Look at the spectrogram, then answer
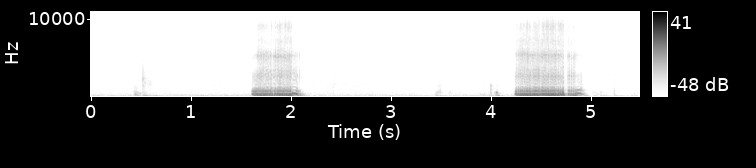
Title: Cat snoring Himalayan Persian funny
